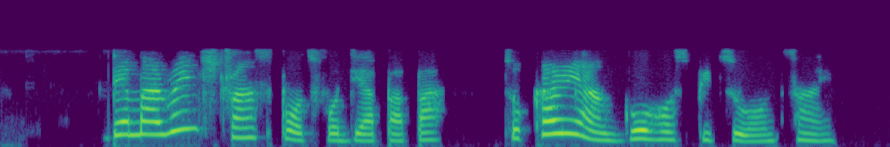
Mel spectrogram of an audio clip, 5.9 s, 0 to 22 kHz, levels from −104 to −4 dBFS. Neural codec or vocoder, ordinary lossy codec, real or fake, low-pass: none; none; real; 5.4 kHz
